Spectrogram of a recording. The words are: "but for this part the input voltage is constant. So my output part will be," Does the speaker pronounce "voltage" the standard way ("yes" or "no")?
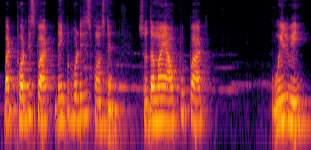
no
